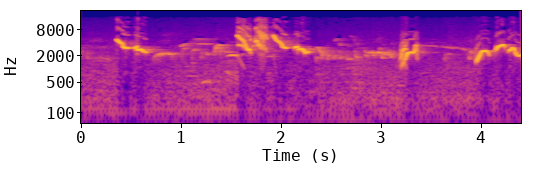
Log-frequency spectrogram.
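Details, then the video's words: Oriental magpie-robin singing to entice young forest birds into responding: loud downslurred whistles, a bright cluster of rising and falling notes, and sharp upswept calls separated by short pauses. "KACER GACOR SANGAT AMPUH UNTUK MEMANCING KACER MUDA HUTAN BIAR IKUT NYAUT DAN LANGSUNG GACOR"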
